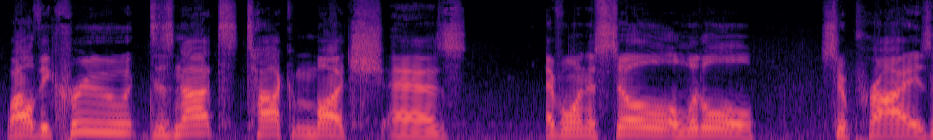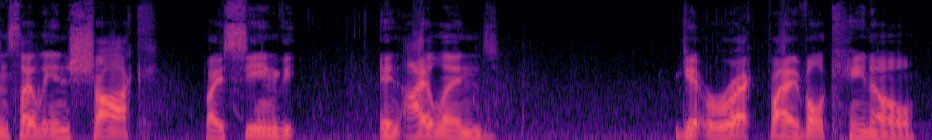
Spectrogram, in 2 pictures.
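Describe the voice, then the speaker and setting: Smooth-voiced man narrating a tabletop game. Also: on the high side, slow. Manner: steady storytelling narration with small restarts. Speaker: dungeon master.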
